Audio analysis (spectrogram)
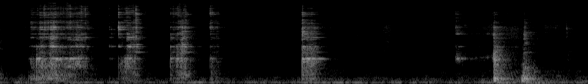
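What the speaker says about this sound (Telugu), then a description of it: "ఇప్పుడు మొత్తం బాగా కలిసేలాగైతే కలుపుకోవాలి." A spoon clinks and scrapes against a cooking pot in short bursts as a tempering of cashews is stirred into millet pongal, quiet and close, with pauses between strokes.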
